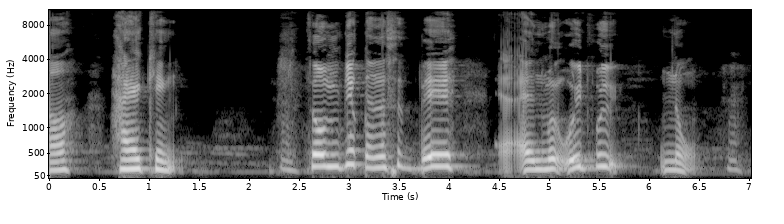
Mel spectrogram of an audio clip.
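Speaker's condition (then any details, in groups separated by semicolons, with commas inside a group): Spastic cerebral palsy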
